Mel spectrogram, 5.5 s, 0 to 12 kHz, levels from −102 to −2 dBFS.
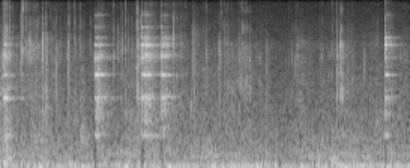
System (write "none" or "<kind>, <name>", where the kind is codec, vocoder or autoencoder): none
